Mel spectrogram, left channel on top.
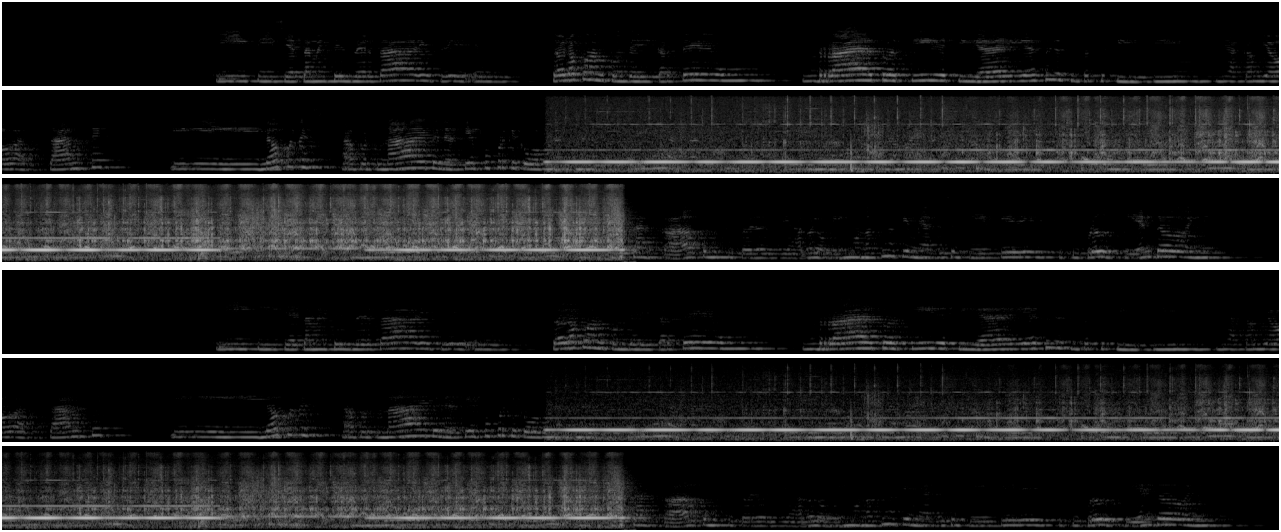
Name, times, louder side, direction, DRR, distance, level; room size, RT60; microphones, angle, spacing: voice 1, 2.1-5.1 5.5-7.7 8.0-13.8 14.5-23.3 23.6-37.6, left 1 dB, 75° left, -6 dB, 1.7 m, -47 dB
sound 1, 18.2-31.8, left 1 dB, 25° left, 0.4 m, -26 dB
14.5 x 9.7 x 3.6 m, 0.99 s
head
